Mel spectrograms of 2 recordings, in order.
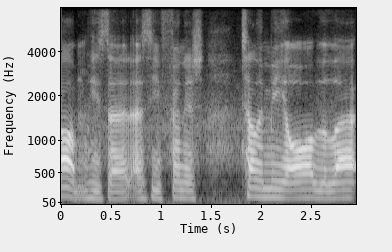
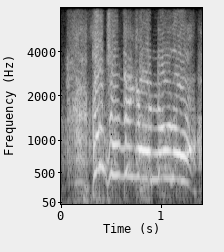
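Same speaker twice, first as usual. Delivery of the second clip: much higher, louder squeaky parody of the snap; mocking Cecilia; 5 dB louder than usual. Reader parodying Cecilia snapping at Nico, high squeaky mockery. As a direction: mimic her outburst like a whiny brat. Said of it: "Just like".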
